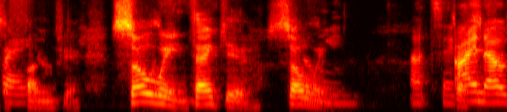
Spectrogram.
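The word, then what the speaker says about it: Samhain: Soween. Thank you. Soween. I know Sam Hain.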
